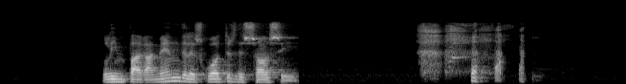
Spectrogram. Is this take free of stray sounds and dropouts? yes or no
no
